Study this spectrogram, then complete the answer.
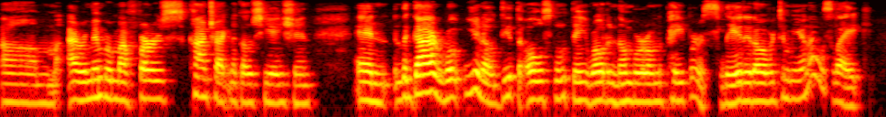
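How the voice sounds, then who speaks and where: With an American accent, a woman with a normal speaking voice talks at a fairly quick pace, her pitch fairly low and her intonation fairly even. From Tampa, Florida. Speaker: radio host; voice-over talent. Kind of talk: interview answer.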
